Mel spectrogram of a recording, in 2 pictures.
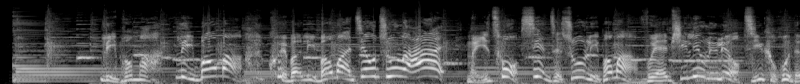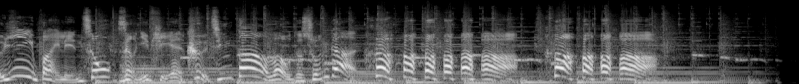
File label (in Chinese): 男, 广告配音, 台湾腔; 声音百变; 港台腔; 礼包码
